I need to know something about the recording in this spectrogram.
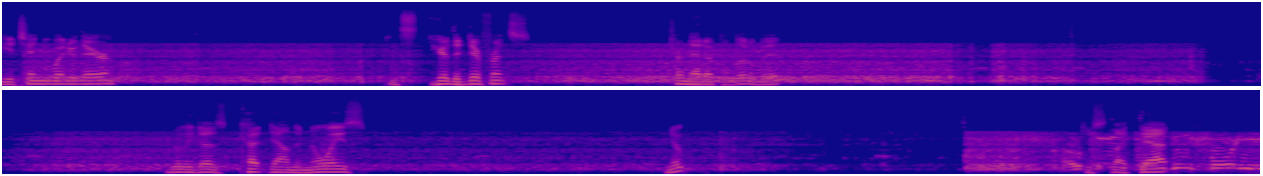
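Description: Static hisses steadily from a radio receiver.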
